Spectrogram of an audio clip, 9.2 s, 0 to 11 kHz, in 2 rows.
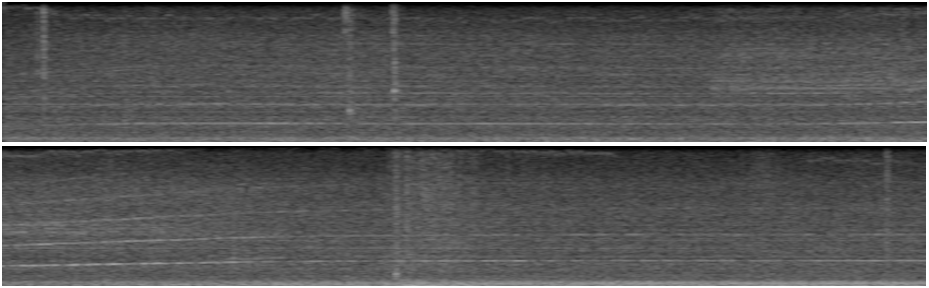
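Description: Boeing 747-400ERF's four jet engines spooling up for takeoff, heard from the cockpit: a whine rising in pitch over the first six seconds, then holding steady as the engine noise grows louder. A thump about six and a half seconds in, after which a low steady hum joins.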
